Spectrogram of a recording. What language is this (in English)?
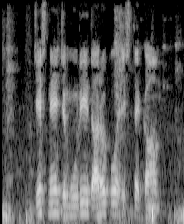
Urdu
